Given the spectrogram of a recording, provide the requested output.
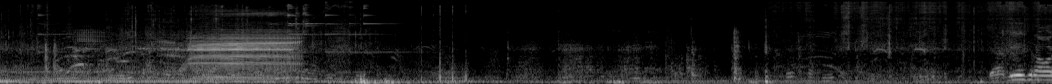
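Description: A Bali cow gives one loud, rich moo that swells and fades, with murmured voices and farmyard noise after.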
